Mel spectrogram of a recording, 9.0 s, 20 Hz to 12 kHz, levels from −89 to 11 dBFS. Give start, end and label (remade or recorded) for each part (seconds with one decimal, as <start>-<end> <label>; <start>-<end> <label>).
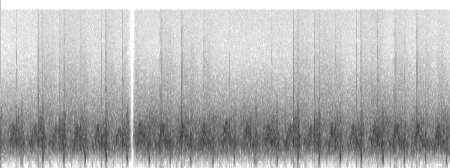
0.0-2.8 recorded; 2.8-3.4 remade; 3.4-4.1 recorded; 4.1-8.5 remade; 8.5-9.0 recorded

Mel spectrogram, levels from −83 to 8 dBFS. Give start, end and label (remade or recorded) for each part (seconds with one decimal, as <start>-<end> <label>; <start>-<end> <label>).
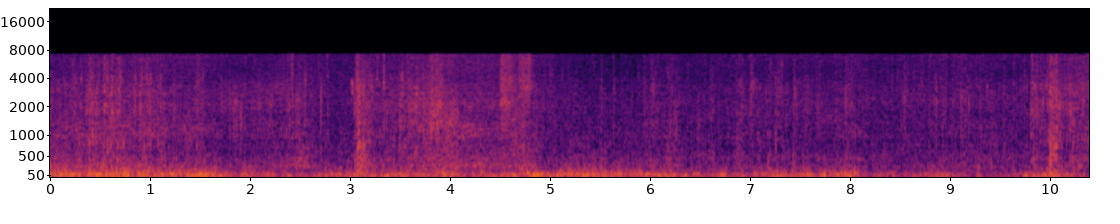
0.0-1.3 remade; 1.3-2.8 recorded; 2.8-4.2 remade; 4.2-5.2 recorded; 5.2-7.8 remade; 7.8-8.5 recorded; 8.5-10.4 remade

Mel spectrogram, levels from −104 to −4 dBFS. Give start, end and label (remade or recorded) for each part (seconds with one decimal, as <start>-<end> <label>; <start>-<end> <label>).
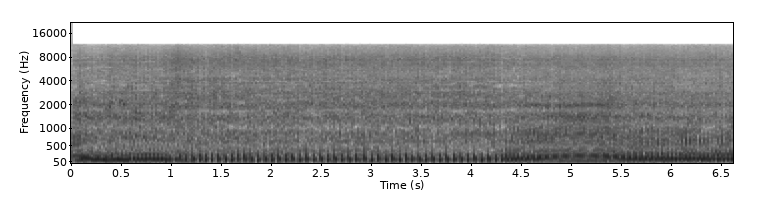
0.0-2.9 recorded; 2.9-3.4 remade; 3.4-4.6 recorded; 4.6-6.6 remade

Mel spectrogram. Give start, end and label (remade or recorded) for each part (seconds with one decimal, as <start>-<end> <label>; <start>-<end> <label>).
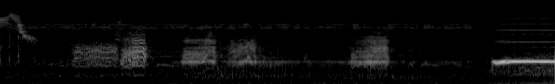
0.0-1.7 recorded; 1.7-5.1 remade; 5.1-5.6 recorded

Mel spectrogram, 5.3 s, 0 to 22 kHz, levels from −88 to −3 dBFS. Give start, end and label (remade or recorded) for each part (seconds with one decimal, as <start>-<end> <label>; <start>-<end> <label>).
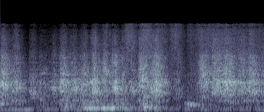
0.0-1.6 recorded; 1.6-2.5 remade; 2.5-2.9 recorded; 2.9-4.2 remade; 4.2-5.3 recorded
